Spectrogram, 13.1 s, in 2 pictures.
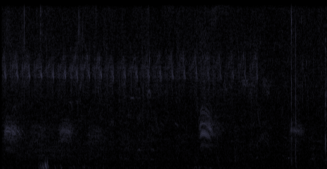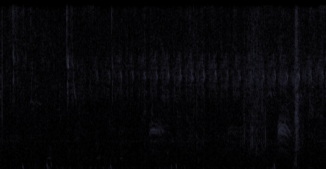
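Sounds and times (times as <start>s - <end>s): caw-like bird calls: 0.1s - 2.2s, 3.9s - 4.5s, 9.4s - 10.0s, 11.1s - 12.7s.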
